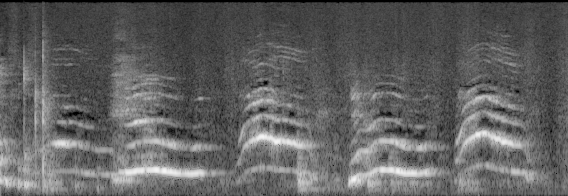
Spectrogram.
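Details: Domestic cat meowing indoors, four drawn-out meows, each about a second long, rising then falling in pitch, coming roughly every second and a half, with a person's voice faintly mixed in at the start.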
